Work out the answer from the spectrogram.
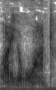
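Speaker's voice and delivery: snarling, growling voice. Narrator reads a restrained captive waking to his captor: snarled. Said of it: "he snarled".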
